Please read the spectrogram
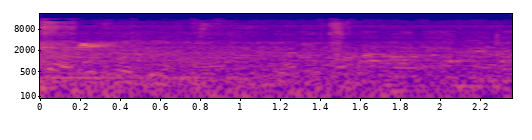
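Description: Street ambience: voices of people talking close by over a steady hum of road traffic.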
